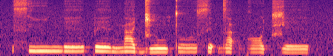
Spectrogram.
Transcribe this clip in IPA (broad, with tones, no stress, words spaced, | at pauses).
sĩ˦ŋe˦ɪ̯pe˦˨ɪ̯ŋä˦˨ d͡ʑũ˨to˦ʊ̯sɪ˦ʔdä˦ʔ ɡɔ˨ t͡ɕe˨ɪ̯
